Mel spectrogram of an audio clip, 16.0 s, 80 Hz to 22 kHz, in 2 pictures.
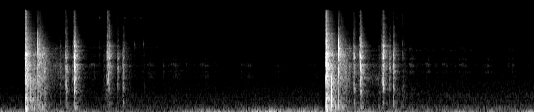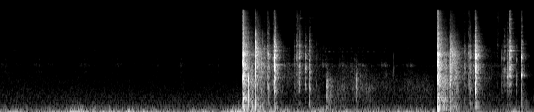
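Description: Four .22 LR rimfire rifle shots fired at steel targets, spaced a few seconds apart. Each shot is followed by a quick run of sharp metallic clicks and clanks, and a faint ring from the struck steel hangs on after some of them.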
